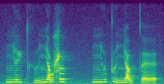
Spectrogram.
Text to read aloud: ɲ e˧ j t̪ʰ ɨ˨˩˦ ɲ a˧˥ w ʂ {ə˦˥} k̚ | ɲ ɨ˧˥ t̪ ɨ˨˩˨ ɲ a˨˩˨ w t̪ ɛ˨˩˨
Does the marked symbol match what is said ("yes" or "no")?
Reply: yes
